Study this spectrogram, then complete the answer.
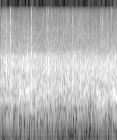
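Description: A graduation audience applauds eleventh-grade graduates with a continuous, dense roll of clapping from a large crowd, steady and moderately loud, with a voice faintly audible underneath.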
